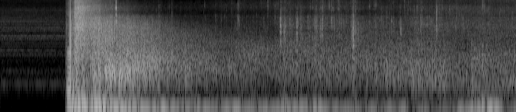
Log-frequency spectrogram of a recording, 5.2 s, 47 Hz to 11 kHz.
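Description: About 50 lb of Tannerite (binary exploding target) strapped to a poplar tree detonating: a sudden, very loud blast about half a second in, then a long low rumble that slowly dies away, with a few sharp cracks in the tail.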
